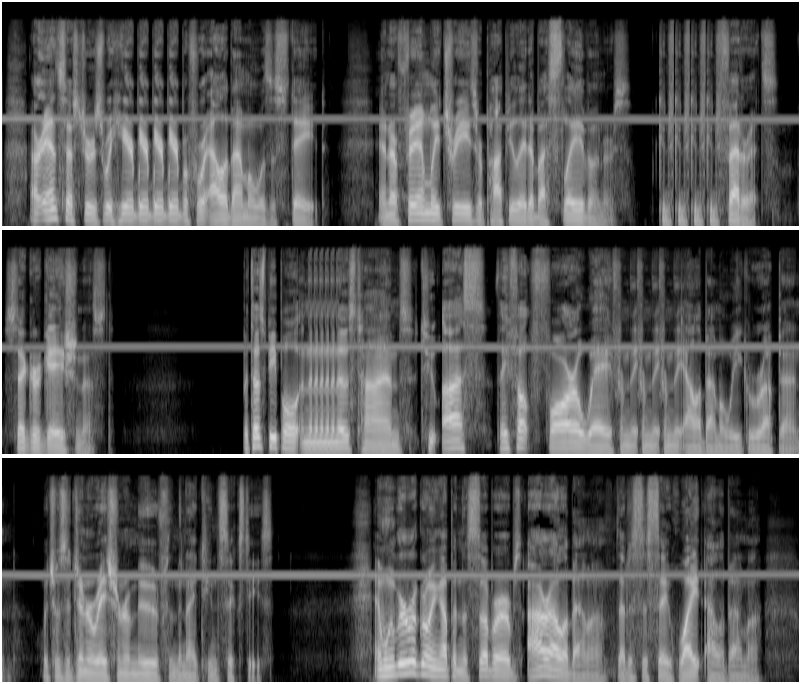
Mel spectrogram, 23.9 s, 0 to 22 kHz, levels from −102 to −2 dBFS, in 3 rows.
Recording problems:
high-pitched whine; noticeable; throughout; 2.5 kHz, 20 dB below the speech
audio stuttering; 4 times, first at 1 s
uneven, jittery; strongly; from 3.5 to 11 s

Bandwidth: 15 kHz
